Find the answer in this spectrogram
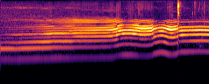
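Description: A voice making a long, eerie "oooo" noise as a mystery sound effect. It is one held tone that creeps slowly upward, wavers in pitch near the end, then slides down and stops.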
